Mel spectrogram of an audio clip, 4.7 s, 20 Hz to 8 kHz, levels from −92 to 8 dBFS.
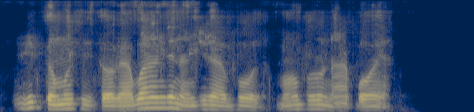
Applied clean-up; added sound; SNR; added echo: neural mask model Resemble Enhance denoiser.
